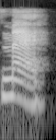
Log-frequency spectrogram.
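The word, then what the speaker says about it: mē: singular is super easy in english it's me in latin it's me so the difference is pronunciation and the macron over the vowel e that long line but otherwise it's exactly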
